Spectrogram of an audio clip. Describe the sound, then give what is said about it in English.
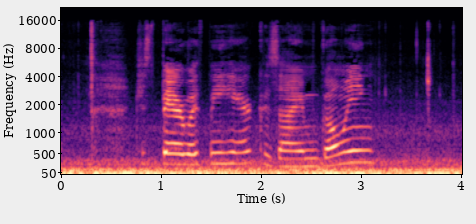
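A car engine hums steadily in the background, a constant low rumble underneath a person talking throughout. “Also, you can probably hear my car in the background.”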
